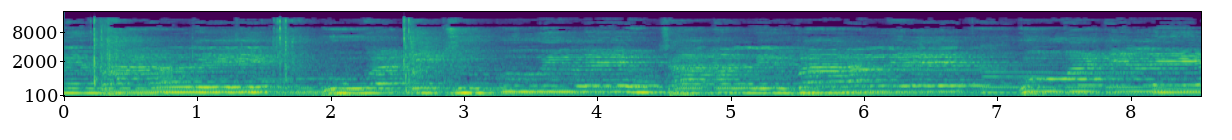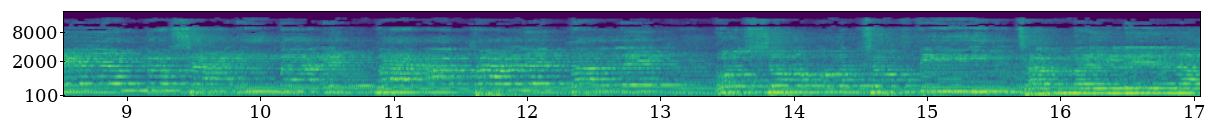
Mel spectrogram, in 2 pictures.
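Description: Live group singing of a Samoan song, men's voices among them, singing together in harmony with long held notes.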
